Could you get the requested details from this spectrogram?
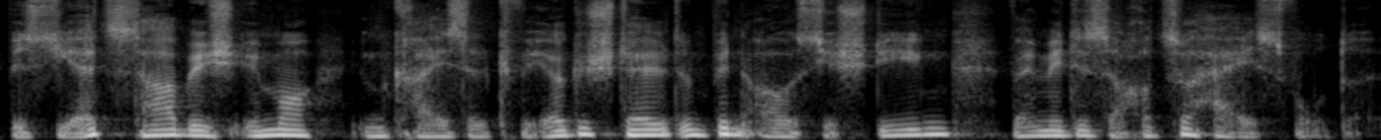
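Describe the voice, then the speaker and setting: A man's voice: fairly low pitch, unhurried, husky. A man voicing a modest, cautious little male gnome in a children's story, speaking mildly and candidly. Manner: candid, mild.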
